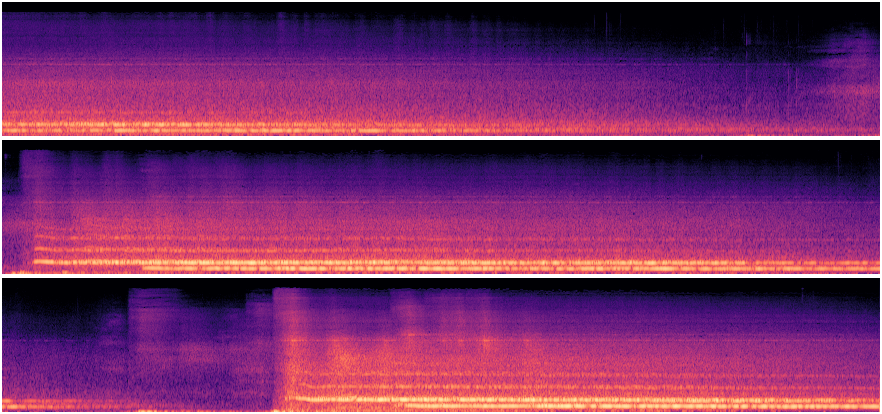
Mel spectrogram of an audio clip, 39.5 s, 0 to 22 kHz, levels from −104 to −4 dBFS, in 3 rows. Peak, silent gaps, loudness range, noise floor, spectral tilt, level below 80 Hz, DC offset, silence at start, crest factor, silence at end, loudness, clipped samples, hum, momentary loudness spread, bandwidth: -2 dBFS; none; 18 LU; -49 dBFS; -9 dB/octave; -42 dBFS; under 0.1%; 0 s; 16 dB; 0 s; -18 LUFS; under 0.1%; none; 17 LU; 8 kHz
